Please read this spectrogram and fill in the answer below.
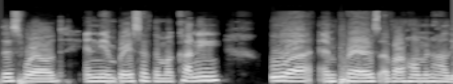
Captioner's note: speaks in foreign language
